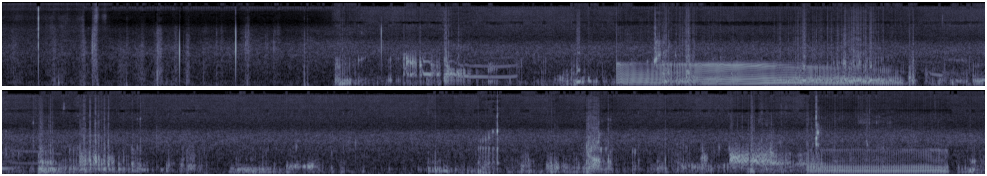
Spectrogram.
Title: stomach growling in the midnight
